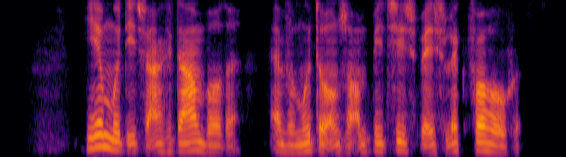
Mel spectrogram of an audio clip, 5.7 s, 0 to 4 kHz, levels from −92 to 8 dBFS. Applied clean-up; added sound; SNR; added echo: neural mask model Resemble Enhance denoiser.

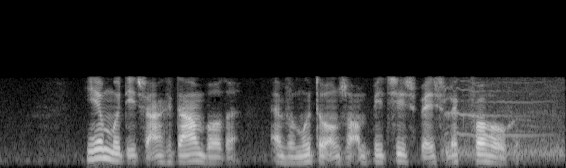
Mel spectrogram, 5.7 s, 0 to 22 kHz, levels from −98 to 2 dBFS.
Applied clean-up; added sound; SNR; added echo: none; Insect; 14 dB; none.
